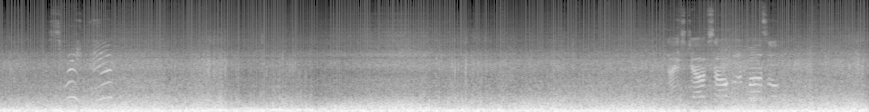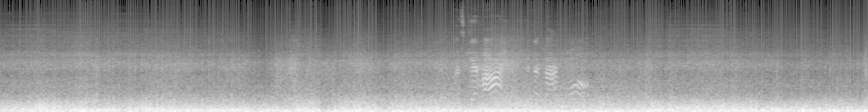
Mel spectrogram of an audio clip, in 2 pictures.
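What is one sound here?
Wind roars steadily and loudly past the microphone, high in the open air.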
